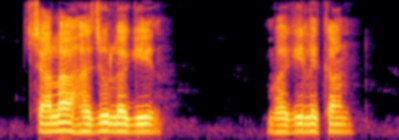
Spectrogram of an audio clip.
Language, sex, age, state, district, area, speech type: Santali, male, 18-30, West Bengal, Purba Bardhaman, rural, spontaneous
